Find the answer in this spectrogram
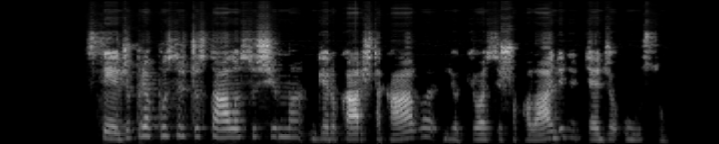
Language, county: Lithuanian, Panevėžys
